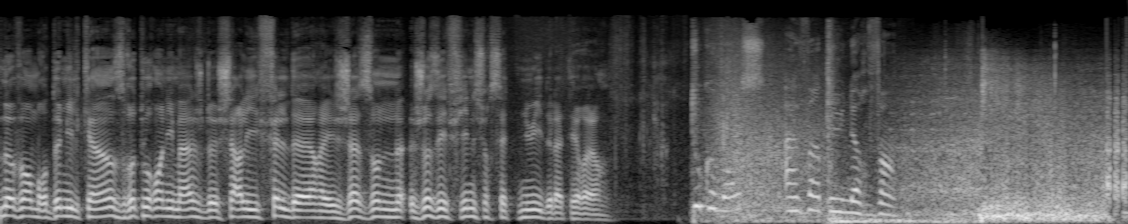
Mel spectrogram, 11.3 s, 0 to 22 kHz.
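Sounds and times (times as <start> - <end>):
speech: 0.0 - 6.2, 6.9 - 10.0
heavy boom of a bomb exploding: 7.6 - 11.0.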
